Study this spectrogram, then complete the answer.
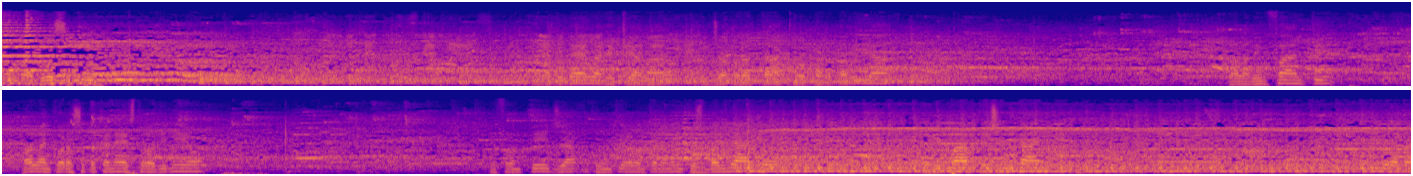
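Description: Sneakers squeak on a court.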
